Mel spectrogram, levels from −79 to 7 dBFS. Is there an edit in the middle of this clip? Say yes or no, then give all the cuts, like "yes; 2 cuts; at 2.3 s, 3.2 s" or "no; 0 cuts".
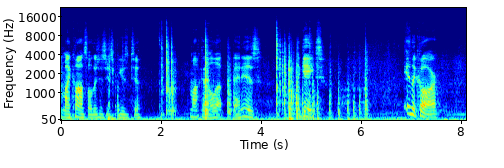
no; 0 cuts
